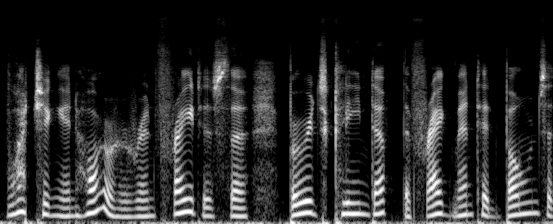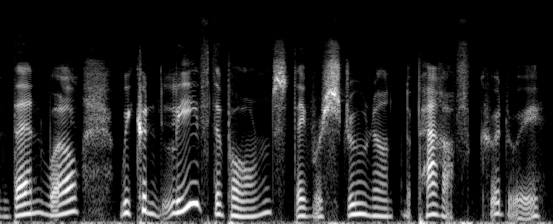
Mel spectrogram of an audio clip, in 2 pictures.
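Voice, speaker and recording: A man voicing a grieving old widow who is frightened and desperate, with tearful, pleading outbursts that break high. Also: bright, forceful tone, no room sound, exaggerated voice. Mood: anguished. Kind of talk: audiobook reading.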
